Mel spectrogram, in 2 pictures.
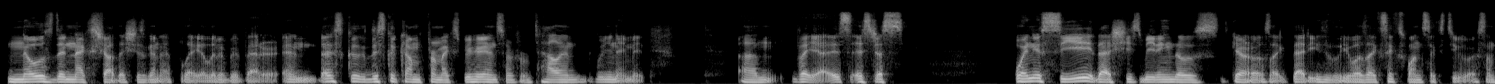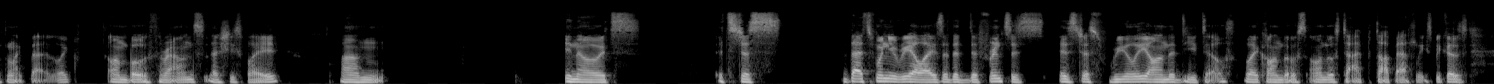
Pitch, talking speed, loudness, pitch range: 115 Hz, 185 wpm, -23 LUFS, 105-125 Hz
